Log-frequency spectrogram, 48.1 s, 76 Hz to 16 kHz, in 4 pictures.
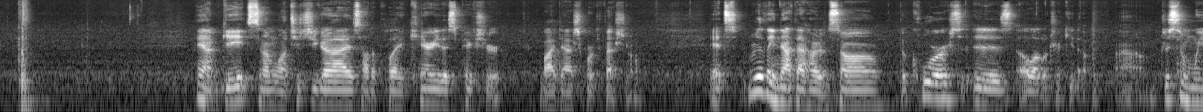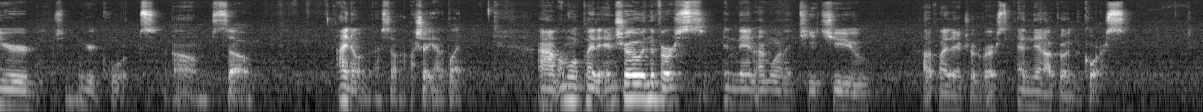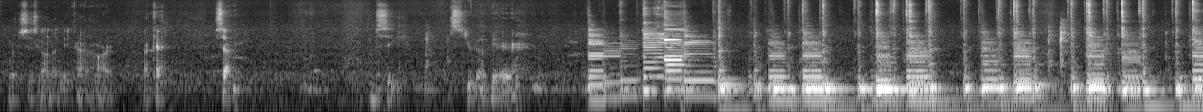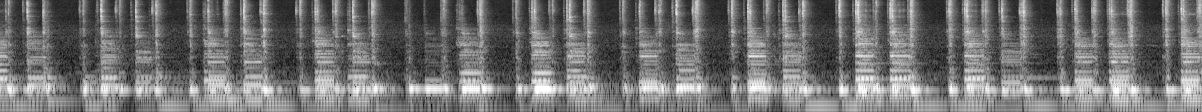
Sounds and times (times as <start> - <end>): Strum: 29.9 - 48.1.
